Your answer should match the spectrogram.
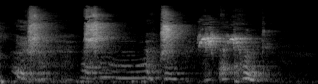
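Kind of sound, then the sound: bird, pet bird squawking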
